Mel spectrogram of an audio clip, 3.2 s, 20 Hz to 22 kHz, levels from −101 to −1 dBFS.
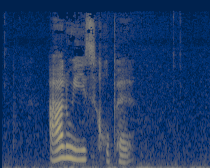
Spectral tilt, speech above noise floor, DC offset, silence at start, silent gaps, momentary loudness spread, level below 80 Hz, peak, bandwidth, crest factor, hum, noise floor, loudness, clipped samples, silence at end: -2.5 dB/octave; 27 dB; under 0.1%; 0.1 s; none; 15 LU; -68 dBFS; -20 dBFS; 16.5 kHz; 22 dB; none; -65 dBFS; -38 LUFS; under 0.1%; 0 s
